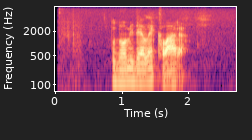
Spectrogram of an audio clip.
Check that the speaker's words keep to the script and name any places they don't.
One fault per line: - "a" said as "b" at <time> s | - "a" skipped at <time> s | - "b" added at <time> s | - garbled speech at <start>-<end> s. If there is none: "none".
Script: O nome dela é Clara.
none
